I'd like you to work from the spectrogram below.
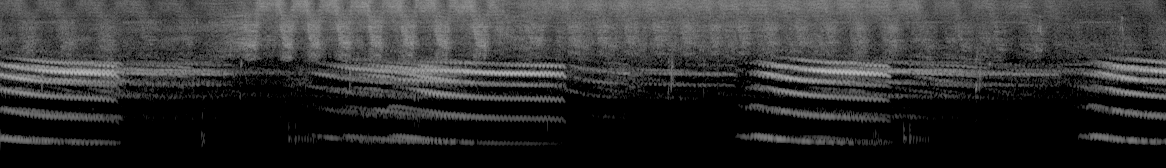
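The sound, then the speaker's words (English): A chorus of frogs in the Pantanal wetland gives eerie, siren-like descending whistles, several voices overlapping in steady repeating bouts, fairly loud, with no one talking. “Some amazing frogs we recorded. They have a voice that sounds like something you might find in an old science fiction story set on the planet Venus.”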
